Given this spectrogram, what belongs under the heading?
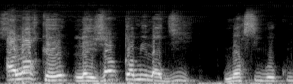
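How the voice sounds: A man speaks at a fairly slow pace, his pitch high and his tone dark and mellow. His intonation is lively.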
